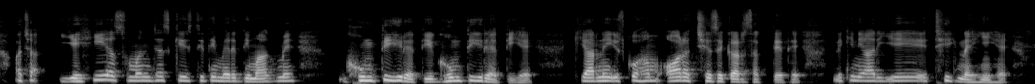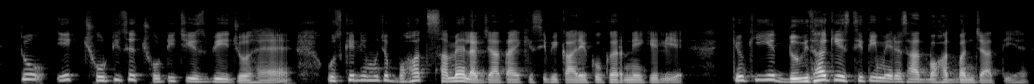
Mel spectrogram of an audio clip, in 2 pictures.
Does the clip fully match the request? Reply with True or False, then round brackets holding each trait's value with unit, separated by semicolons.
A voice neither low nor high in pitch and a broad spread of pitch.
True (155 Hz; 6.5 semitones)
